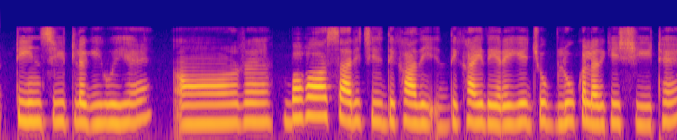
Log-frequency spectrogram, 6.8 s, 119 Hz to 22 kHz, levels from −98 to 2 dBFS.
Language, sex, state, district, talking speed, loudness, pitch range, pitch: Hindi, female, Bihar, East Champaran, 175 wpm, -17 LUFS, 225-245 Hz, 235 Hz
